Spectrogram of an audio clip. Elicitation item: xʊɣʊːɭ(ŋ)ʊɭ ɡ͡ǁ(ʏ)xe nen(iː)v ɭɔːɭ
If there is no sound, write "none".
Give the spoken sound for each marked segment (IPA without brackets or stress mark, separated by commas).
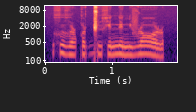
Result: q, ʏ, i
